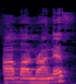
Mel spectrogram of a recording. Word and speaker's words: Amaranth: of this before and it's pronounced as amman radneth so let's go ahead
